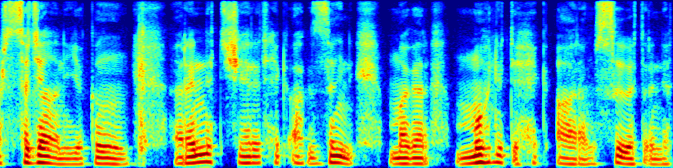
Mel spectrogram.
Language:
Kashmiri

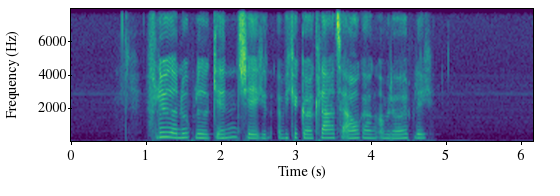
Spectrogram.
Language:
Danish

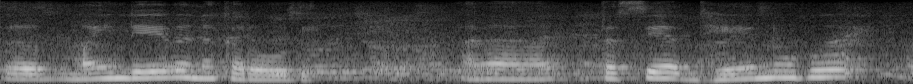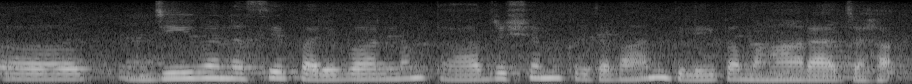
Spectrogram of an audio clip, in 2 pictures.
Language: Sanskrit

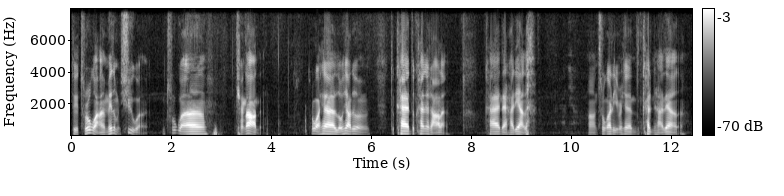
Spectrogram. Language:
Chinese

